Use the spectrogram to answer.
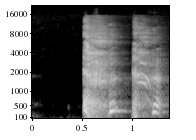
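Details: Cough from a sick adult streamer with a sore throat: two quick, fairly dry coughs.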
